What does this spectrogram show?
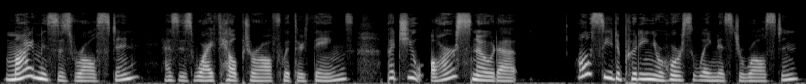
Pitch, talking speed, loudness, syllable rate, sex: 210 Hz, 195 wpm, -20 LUFS, 5.0 syllables/s, female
